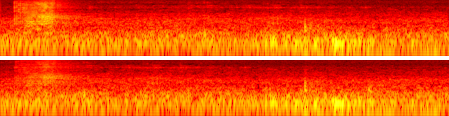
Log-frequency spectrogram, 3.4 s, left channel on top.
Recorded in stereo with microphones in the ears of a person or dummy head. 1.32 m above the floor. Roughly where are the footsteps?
Centre.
